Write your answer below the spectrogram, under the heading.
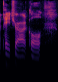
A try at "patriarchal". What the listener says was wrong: Yeah, you said article.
